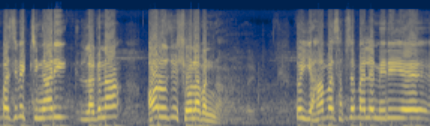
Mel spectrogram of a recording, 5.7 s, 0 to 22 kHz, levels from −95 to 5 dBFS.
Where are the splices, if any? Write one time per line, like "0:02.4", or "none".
none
